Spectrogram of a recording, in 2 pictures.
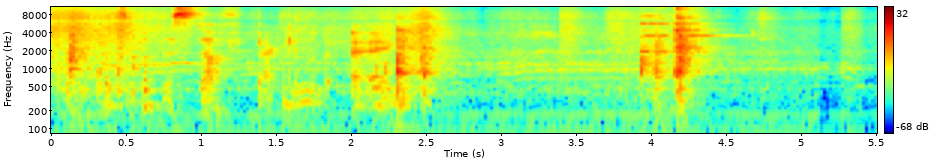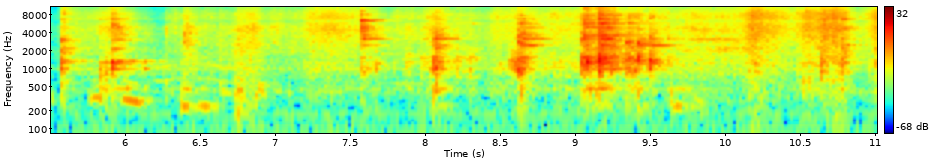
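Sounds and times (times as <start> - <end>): small hard objects clinking: 7.4 - 11.0.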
